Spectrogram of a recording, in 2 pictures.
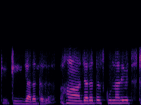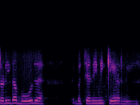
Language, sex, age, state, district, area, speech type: Punjabi, female, 30-45, Punjab, Tarn Taran, urban, conversation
